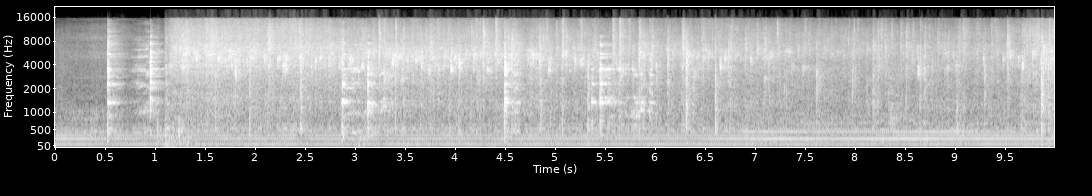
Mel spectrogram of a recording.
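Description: Onions dropped into a hot wok for chicken chow mein, starting with a sudden loud sizzle that settles into a steady, crackling fry with occasional stirring scrapes, and no voices.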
